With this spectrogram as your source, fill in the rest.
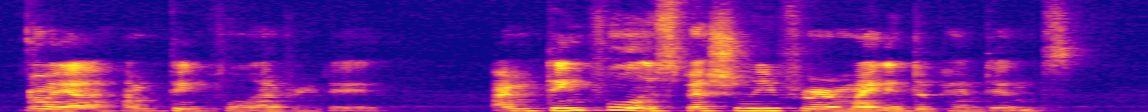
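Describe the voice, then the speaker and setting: A woman's voice at a moderate pace with fairly even intonation, set in audible room echo and noticeable background noise. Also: medium pitch for a woman. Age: 20s. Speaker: YouTuber telling her life story. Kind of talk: interview, personal story.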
